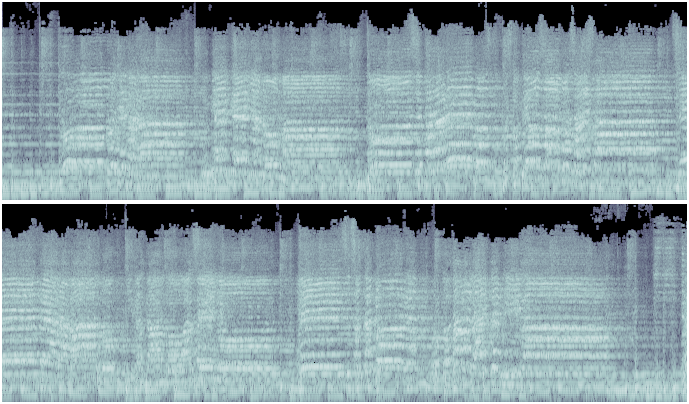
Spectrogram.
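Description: A church choir group singing a Spanish-language Christian hymn in several voices together, over a band accompaniment with a steady beat; the voices come in about a second in after a short instrumental passage.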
